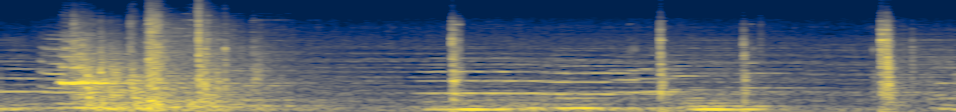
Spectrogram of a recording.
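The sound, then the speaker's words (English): A trap door on a puppy's enclosure is shut, giving a cluster of knocking thuds followed by a few separate sharp clunks and taps spaced out over the following seconds. “He puts the pup in and closes the trap door.”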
